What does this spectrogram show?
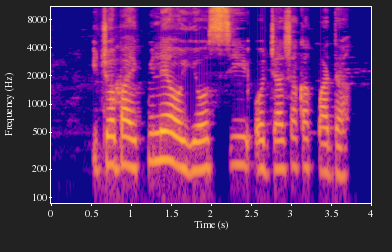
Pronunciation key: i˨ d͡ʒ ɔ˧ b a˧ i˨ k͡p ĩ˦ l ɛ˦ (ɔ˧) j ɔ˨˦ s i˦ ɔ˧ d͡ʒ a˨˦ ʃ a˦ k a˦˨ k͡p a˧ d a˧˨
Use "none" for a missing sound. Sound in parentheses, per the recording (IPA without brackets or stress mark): ɔ˧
